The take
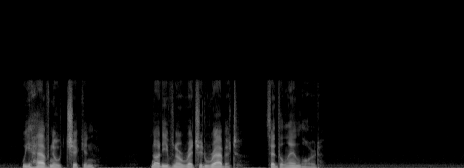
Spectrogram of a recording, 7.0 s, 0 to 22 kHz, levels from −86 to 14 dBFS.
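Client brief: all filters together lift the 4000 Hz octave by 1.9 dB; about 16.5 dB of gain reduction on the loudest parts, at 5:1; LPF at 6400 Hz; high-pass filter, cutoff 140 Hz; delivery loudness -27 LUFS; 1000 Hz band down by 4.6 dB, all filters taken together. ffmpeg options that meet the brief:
-af "highpass=140,lowpass=6.4k,equalizer=f=1k:t=o:g=-7.5,equalizer=f=4k:t=o:g=3.5,acompressor=threshold=-40dB:ratio=5,volume=17dB"

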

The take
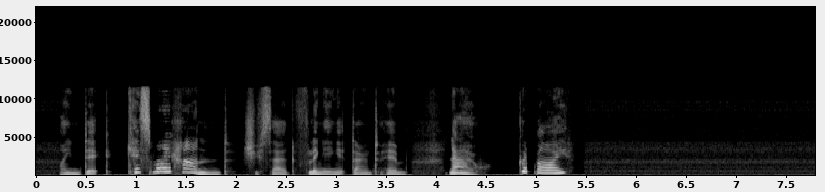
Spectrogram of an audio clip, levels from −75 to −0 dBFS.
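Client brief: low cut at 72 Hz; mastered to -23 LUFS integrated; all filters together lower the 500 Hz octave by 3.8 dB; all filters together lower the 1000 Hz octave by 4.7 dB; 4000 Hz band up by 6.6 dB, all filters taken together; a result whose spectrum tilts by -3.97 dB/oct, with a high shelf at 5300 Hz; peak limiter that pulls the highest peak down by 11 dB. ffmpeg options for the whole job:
-af "highpass=72,equalizer=f=500:t=o:g=-3.5,equalizer=f=1k:t=o:g=-5,equalizer=f=4k:t=o:g=6,highshelf=f=5.3k:g=6.5,volume=7dB,alimiter=limit=-11dB:level=0:latency=1"

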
